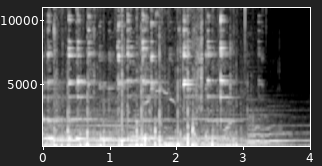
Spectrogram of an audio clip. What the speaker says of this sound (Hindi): अब घोड़े पे जा रहे हैं।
